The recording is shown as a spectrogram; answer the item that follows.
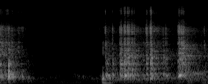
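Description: Several light clicks and taps of hard plastic as a hand works the top glove-box opening of a Toyota Supra MKIV dashboard. The clicks come in the second half, after a moment of dead silence.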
